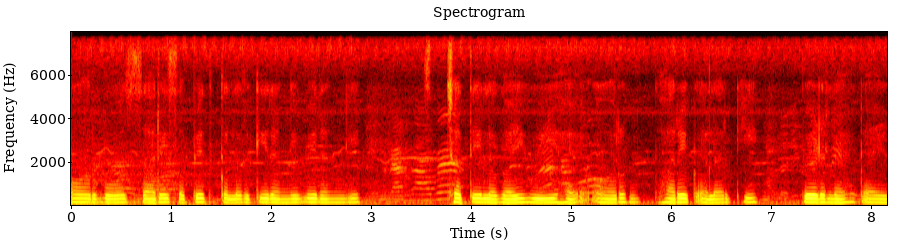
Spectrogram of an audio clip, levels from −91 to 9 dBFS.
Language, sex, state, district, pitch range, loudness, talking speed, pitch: Hindi, female, Maharashtra, Gondia, 160-170 Hz, -16 LUFS, 140 wpm, 165 Hz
